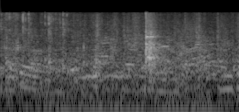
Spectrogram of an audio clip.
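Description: A softball bat hits a pitched slowpitch softball once about one and a half seconds in: a single sharp crack. Voices from the field carry underneath.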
